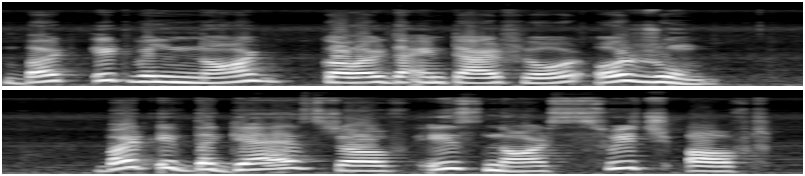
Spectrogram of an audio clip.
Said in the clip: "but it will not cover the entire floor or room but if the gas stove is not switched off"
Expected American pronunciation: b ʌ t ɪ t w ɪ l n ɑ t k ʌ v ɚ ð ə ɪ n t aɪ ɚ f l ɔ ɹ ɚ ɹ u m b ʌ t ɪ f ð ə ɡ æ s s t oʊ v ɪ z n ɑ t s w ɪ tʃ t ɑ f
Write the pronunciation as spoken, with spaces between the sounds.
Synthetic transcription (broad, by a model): b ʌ t ɪ t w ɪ l n ɑ t k ʌ v ɚ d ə ɪ n t aɪ ɚ f l ɔ ɹ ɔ ɹ u m b ʌ t ɪ f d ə ɡ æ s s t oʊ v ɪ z n ɑ t s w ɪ tʃ ɑ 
